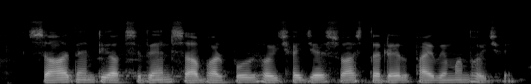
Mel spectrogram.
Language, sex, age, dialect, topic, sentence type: Maithili, female, 46-50, Eastern / Thethi, agriculture, statement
